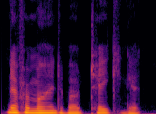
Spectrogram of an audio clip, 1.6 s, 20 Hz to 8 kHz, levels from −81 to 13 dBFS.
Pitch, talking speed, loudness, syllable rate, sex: 125 Hz, 190 wpm, -15 LUFS, 6.1 syllables/s, male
